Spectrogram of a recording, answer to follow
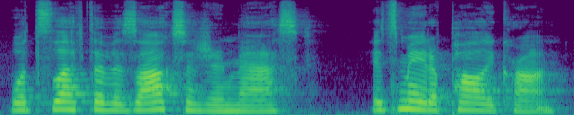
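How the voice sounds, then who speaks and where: Radio drama announcer, female actor: crisp, factual, sharp bright voice. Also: medium pitch, fairly even intonation, a little fast, natural voice. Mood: matter-of-fact.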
